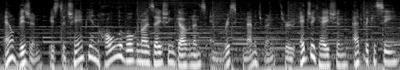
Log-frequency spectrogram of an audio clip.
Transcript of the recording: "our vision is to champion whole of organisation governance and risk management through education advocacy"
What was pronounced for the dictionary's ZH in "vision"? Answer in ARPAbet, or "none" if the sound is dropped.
ZH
